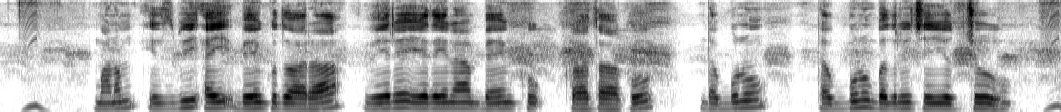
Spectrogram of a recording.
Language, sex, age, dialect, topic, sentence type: Telugu, male, 41-45, Central/Coastal, banking, statement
